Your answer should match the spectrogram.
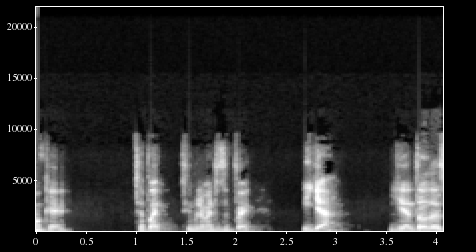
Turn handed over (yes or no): no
